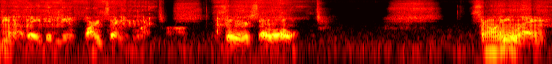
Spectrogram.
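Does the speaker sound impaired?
Yes: laryngectomy; 6.5 days intensive care.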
